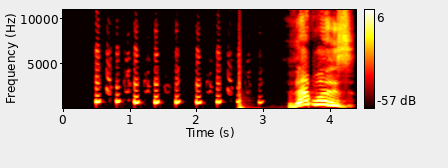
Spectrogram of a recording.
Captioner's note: squeaking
